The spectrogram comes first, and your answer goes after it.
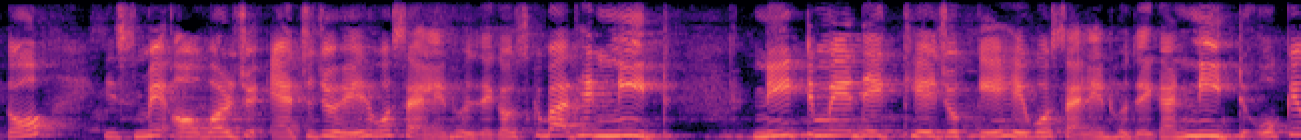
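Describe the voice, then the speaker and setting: A woman's voice: fairly high pitch, pushed and bright. A woman teacher recording a video lesson, spelling out words letter by letter and repeating each meaning twice.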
